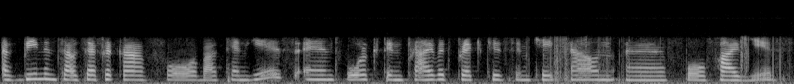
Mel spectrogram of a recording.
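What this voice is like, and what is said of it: Ukrainian accent. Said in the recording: “I come from Ukraine, as some of you might be curious about my accent.”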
